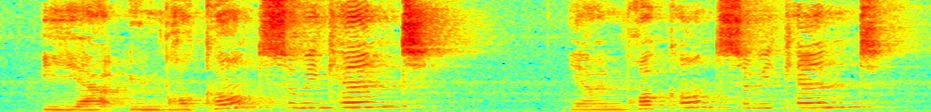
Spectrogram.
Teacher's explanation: Put your voice up at the end, just rising intonation.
